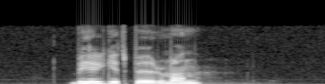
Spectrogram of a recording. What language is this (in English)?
Swedish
